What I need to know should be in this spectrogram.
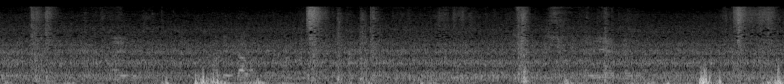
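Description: A cardboard box is set down with a soft knock.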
